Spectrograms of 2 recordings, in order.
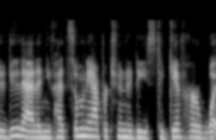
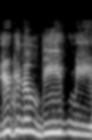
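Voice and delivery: put-on petulant child voice, higher; 8 semitones higher than usual. Mocking a TV character's line: imitating Dawson as a petulant child. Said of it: "acting like a petulant child".

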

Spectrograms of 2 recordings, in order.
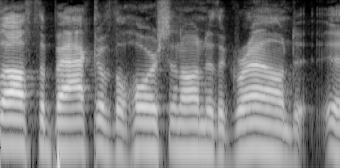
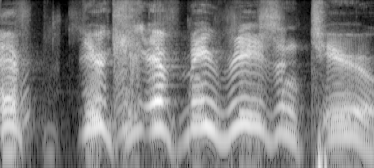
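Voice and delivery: gurgling orc monster voice, higher; 7 semitones higher, 5 dB louder than usual. The narrator voices an orc answering a player's question, in a gurgling orc voice. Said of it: "he just gurgles out".

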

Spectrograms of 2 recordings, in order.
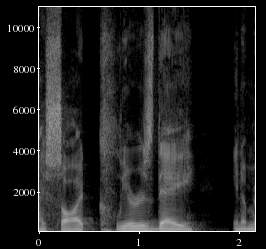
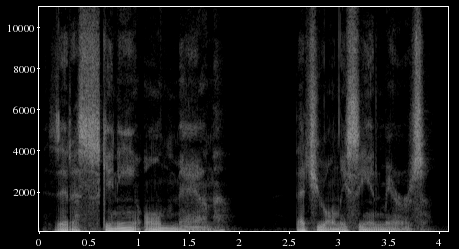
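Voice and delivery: quiet, softly spoken; 4 dB quieter than usual. Retelling what she came up and asked him, said quietly. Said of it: "quietly goes".

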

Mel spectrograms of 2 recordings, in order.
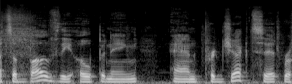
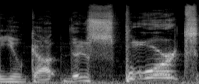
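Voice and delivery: slow, drawn-out, hulking ape voice. Player's character tries again to force the opening: deep ape voice. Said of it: "my voice gets deeper as I turn into an ape".

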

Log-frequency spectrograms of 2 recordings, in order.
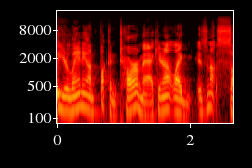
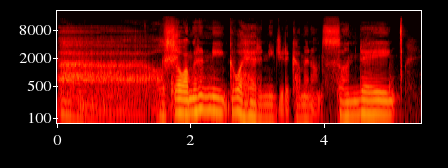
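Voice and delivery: low, soft, slow monotone drone. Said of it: "do Lumberg while you do that".

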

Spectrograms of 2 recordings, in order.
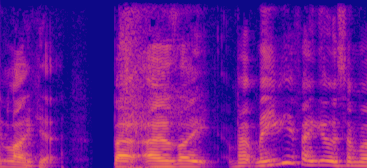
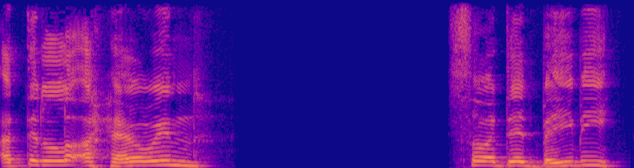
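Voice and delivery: high-pitched put-on Scottish accent; 5 semitones higher than usual. Trying Scottish accents again, the speaker slides into a Fat Bastard impression. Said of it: "doing Fat Bastard now".

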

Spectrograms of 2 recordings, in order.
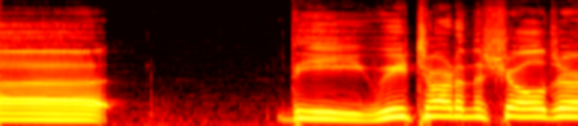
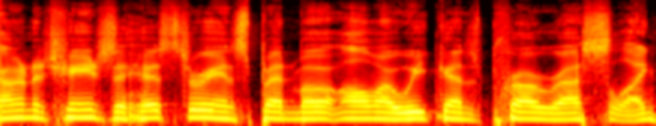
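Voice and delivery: ordinary talk, nothing marked

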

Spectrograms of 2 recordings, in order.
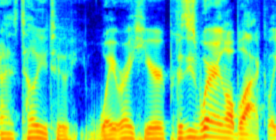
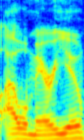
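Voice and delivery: ordinary talk

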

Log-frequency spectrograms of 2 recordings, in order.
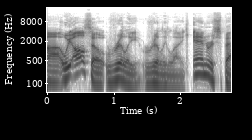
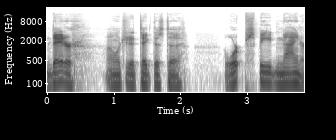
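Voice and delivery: put-on rural southern US voice, lower pitch; 3 semitones lower than usual. Giving starship orders to Dater, joking: redneck Picard voice. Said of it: "It's redneck Picard is what".

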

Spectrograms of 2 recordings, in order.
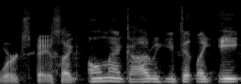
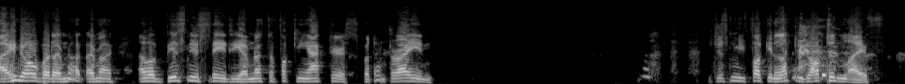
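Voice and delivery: put-on Irish leprechaun accent; 4 semitones higher than usual. Retelling what a woman said while doing a fake Irish leprechaun accent. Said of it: "You're doing a leprechaun".

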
